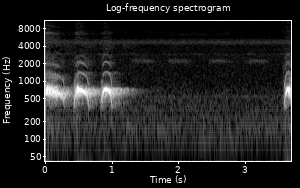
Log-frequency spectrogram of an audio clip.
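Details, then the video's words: Spotted dove cooing: three soft, low, hollow coo notes in quick succession, each gently rising and falling, followed by silence and the start of another coo at the end. "Suara Burung Tekukur Kuk 2 Gacor"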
